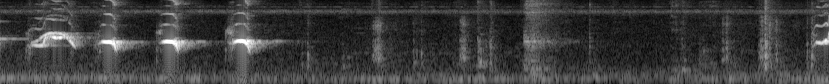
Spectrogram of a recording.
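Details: Greater green leafbird in lively ngetrok song, used to lure other birds: one arched note and three sharp repeated notes within about a second, then near silence with faint clicks and a final loud note.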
